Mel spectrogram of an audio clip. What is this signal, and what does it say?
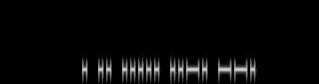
Morse code, heard as a keyed tone, about 30 wpm, 700 Hz. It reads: EI5FG
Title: DXCC-100 Call Signs - 5 Characters - 30wpm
